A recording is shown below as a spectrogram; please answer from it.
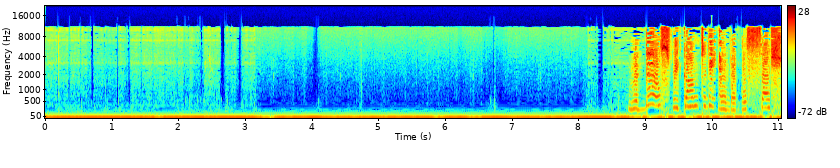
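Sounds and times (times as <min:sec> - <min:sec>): low hum: 0:00.0 - 0:11.0
scratchy hiss and crackle: 0:00.0 - 0:11.0.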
